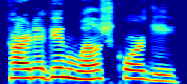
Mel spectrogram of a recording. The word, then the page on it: cardigan welsh corgi: British English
